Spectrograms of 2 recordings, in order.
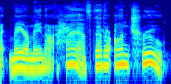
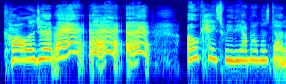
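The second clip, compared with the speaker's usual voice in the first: much higher mock caller; sweet, clueless caller; squeaky mock customer; 11 semitones higher, 6 dB louder than usual. Caller voiced in retelling.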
